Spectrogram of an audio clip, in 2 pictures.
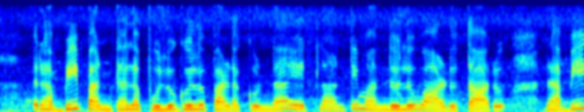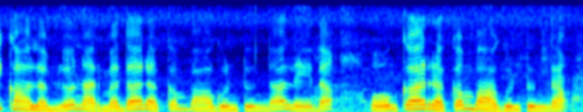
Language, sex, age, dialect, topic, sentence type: Telugu, female, 18-24, Southern, agriculture, question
